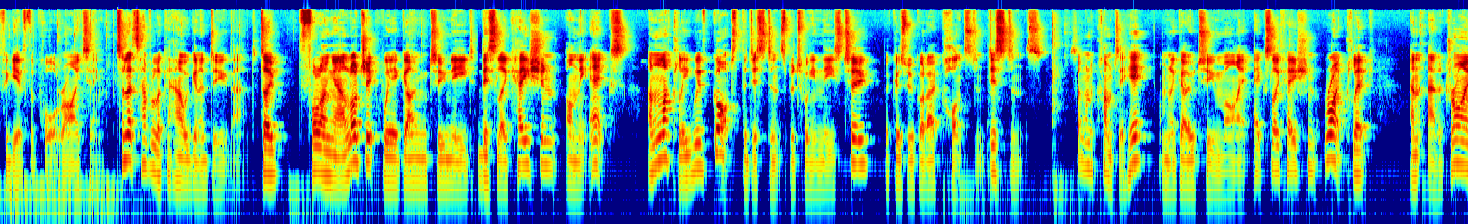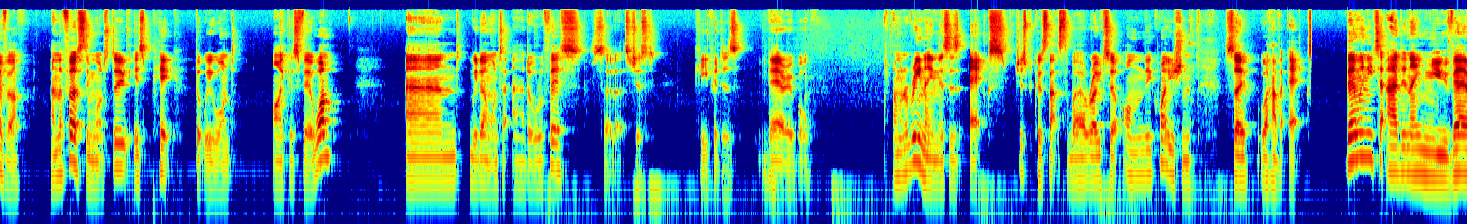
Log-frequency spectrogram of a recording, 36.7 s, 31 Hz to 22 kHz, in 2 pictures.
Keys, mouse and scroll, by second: 2.1 click, 5.1 click, 13.1 click, 16.0 right click, 17.7 click, 21.0 click, 24.4 click, 26.2 BackSpace, 27.1 click, 29.4 click, 30.5 x, 31.2 click, 32.0 x, 33.2 click, 35.0 right click, 35.9 click.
